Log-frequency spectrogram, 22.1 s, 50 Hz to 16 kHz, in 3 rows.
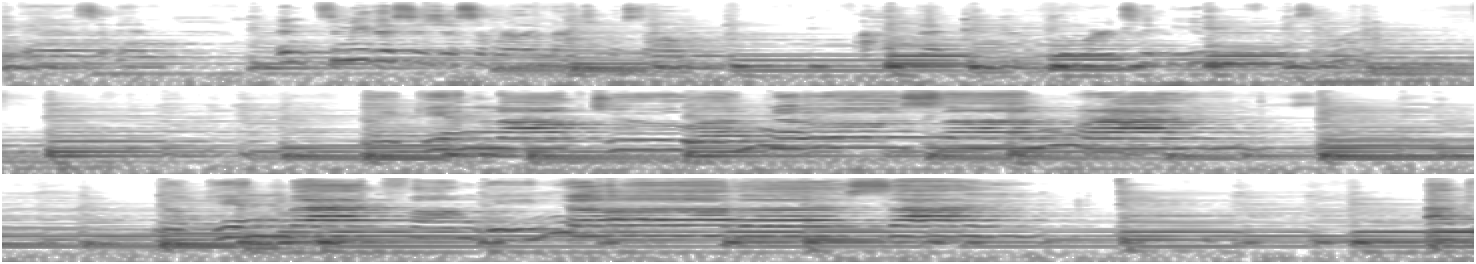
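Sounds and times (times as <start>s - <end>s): woman singing: 0.0s - 7.2s, 9.1s - 14.1s, 15.4s - 20.2s, 21.8s - 22.0s
acoustic guitar strumming: 0.0s - 22.0s.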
